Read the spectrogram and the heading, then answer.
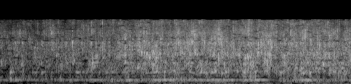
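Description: Water runs from a tap in a steady rush, its hiss swelling slightly and then holding constant for a few seconds with no voices.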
